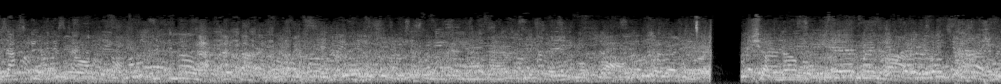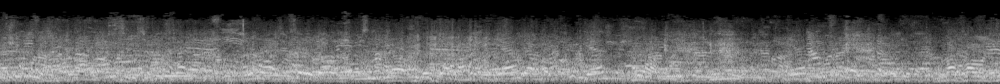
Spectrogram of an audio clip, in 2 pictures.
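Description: A steady hubbub of many overlapping conversations among diners seated at tables, with the sound cutting out completely for a moment about seven seconds in.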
